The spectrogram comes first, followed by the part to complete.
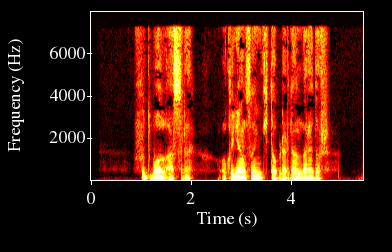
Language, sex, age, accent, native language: Uzbek, male, 25-34, Namangan, Uzbek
